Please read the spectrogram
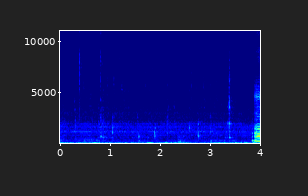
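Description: Quiet, with faint scattered small ticks as an iced matcha latte is sipped through a straw and the ice cubes shift in the tumbler.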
